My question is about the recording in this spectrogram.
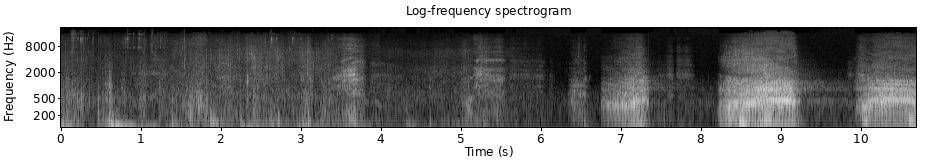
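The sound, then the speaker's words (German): Heavy footsteps crunch and thud outside for several seconds, then a bear lets out a series of loud, deep roars and growls, the last ones the loudest. “Es ist ein Bär.”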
